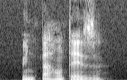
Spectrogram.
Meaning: 1. parenthesis, digression 2. Either of a pair of round brackets
- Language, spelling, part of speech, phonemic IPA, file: French, parenthèse, noun, /pa.ʁɑ̃.tɛz/, Fr-parenthèse.ogg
